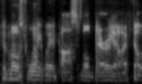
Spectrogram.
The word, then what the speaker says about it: Berrio: intro how do you say your last name bario oh wow that's what I said nice but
